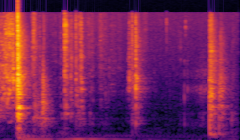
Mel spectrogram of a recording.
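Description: A sheet of old book paper rustling as it is lifted and moved by hand: a sharp rustle at the start, then a couple of softer ones.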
